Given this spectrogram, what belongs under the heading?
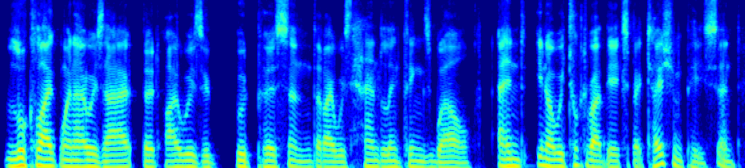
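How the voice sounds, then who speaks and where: A man co-hosting a podcast, a father speaking earnestly and thoughtfully, pausing and restarting as he works through his ideas. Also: on the low side, steady tone, darkish tone, no echo, clean studio sound. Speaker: podcast co-host. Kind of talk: reflective interview talk.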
